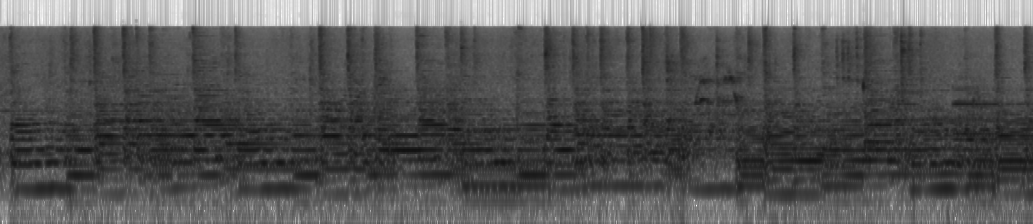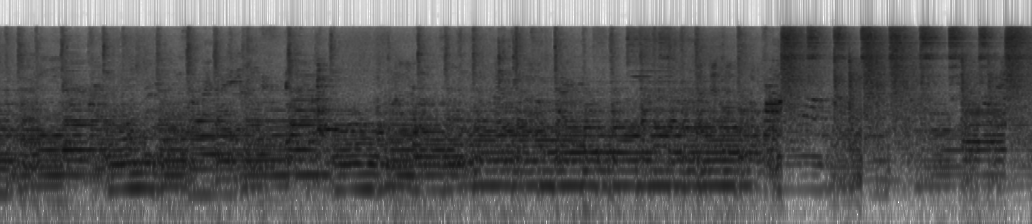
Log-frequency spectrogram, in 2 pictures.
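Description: A live rock band kicking straight into an instrumental section: electric guitar, bass guitar and drum kit playing together at full volume, with a short break just before the end.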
